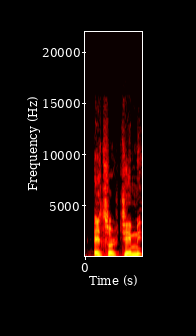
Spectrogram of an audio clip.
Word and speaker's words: Itzler: I must mispronounce his name. Jesse Seitzer. He lived with Cam Hanes. He's Itzler.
